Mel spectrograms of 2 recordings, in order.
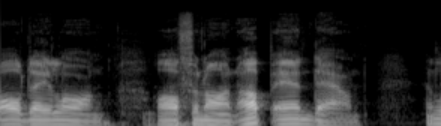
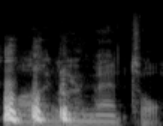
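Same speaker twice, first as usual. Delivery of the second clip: said slowly; 8 semitones higher, 10 dB louder than usual. Shown as a demonstration. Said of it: "I'll say it slow".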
